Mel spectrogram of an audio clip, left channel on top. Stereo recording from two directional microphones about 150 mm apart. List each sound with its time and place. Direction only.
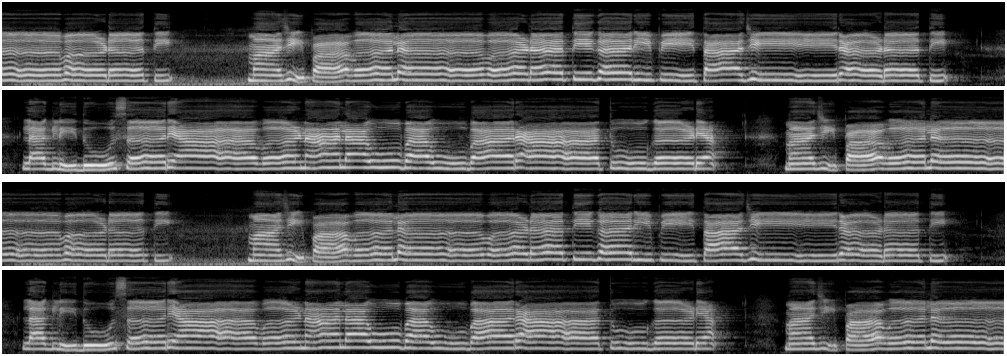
0.0 s music: 20° left (ahead or behind)
2.4 s carnatic music: 10° left (ahead or behind)
10.2 s a sound: 10° left (ahead or behind)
